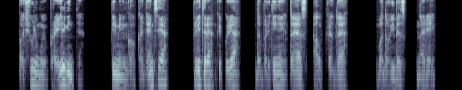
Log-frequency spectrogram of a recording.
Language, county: Lithuanian, Utena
